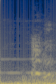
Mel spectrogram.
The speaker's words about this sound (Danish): Du kan høre gøen, som hastigt kommer nærmere, og hun gør tegn til dig og peger på døren.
